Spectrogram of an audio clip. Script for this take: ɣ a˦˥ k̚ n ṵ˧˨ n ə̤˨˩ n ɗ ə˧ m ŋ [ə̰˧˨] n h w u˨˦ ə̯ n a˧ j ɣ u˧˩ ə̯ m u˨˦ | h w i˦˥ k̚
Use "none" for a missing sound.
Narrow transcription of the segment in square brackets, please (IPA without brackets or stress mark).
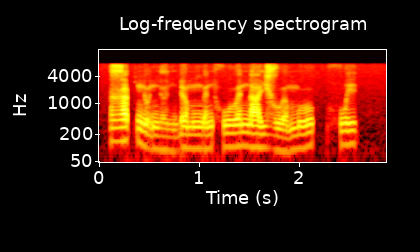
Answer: ə˨˦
